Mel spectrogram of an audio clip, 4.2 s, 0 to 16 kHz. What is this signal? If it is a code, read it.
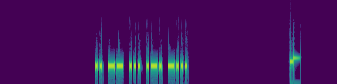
Morse code, heard as a keyed tone, about 44 wpm, 700 Hz. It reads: IMSRB
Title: Code Groups - 5 Letters - 45wpm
